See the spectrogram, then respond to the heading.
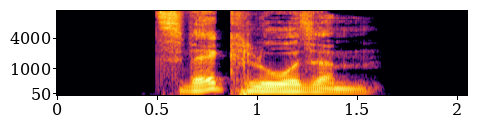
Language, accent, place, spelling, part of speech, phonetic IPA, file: German, Germany, Berlin, zwecklosem, adjective, [ˈt͡svɛkˌloːzm̩], De-zwecklosem.ogg
- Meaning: strong dative masculine/neuter singular of zwecklos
